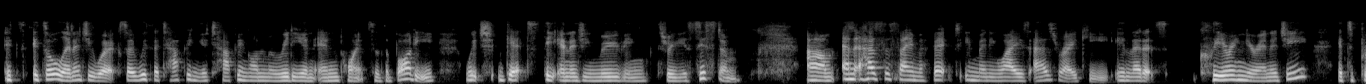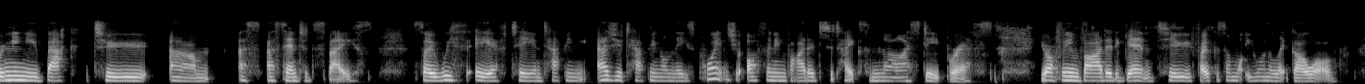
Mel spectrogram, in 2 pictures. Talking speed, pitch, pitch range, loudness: 190 wpm, 180 Hz, 170-200 Hz, -19 LUFS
